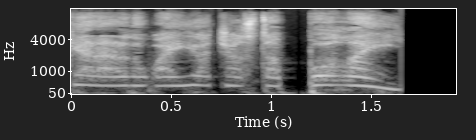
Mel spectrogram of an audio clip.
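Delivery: put-on yelling. Retelling how an older woman at the playground yelled at a boy: imitating someone yelling. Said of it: "she yells at this boy".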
